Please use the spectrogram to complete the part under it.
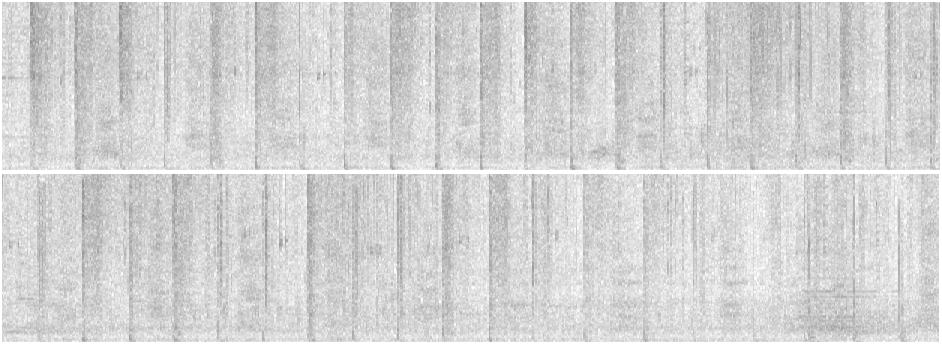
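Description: Armoured footsteps run on stone.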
